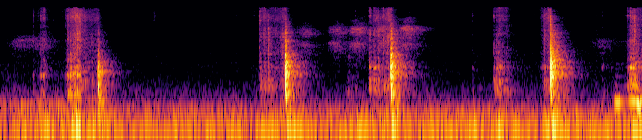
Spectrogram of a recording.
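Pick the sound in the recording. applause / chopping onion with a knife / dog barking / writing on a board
chopping onion with a knife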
